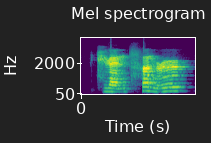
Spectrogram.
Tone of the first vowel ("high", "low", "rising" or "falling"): rising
